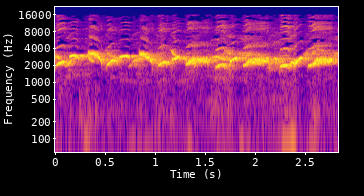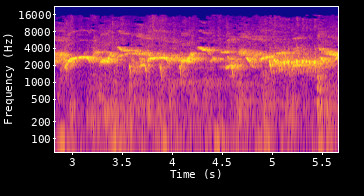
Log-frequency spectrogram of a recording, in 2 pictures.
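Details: Kept Chinese hwamei singing a loud, continuous stream of varied whistled notes and rapid slurred phrases, rich and unbroken throughout, with faint low knocks in the background.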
